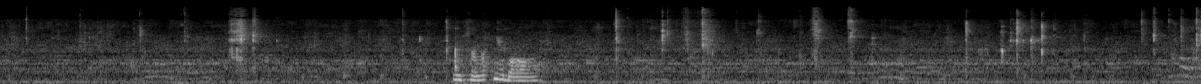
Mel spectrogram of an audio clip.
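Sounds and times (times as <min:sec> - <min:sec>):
chewing and wet mouth clicks: 0:00.2 - 0:04.6, 0:09.6 - 0:12.0
lettuce leaves crackling: 0:06.0 - 0:12.0.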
